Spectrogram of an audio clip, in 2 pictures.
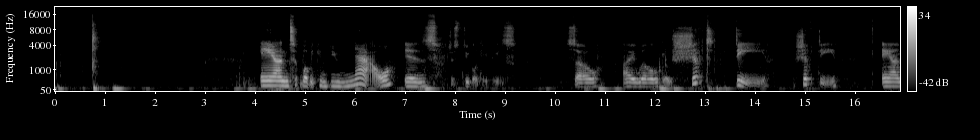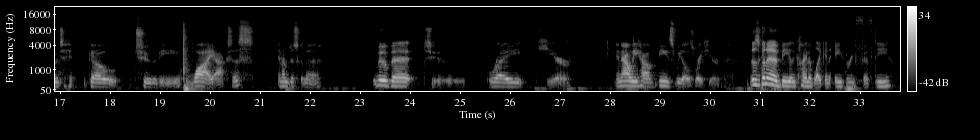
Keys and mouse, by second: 0.0 e, 1.9 click, 2.4-8.3 middle drag, 8.3 click, 8.6-10.0 middle drag, 10.0 drag, 10.1-33.8 middle drag, 13.3 shift+d.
